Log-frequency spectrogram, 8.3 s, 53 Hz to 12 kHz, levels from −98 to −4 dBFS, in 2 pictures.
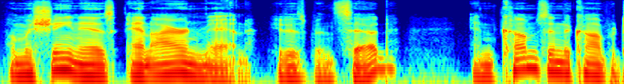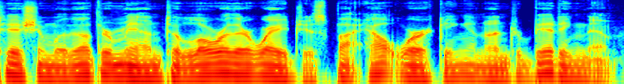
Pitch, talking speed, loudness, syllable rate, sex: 90 Hz, 190 wpm, -19 LUFS, 5.6 syllables/s, male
